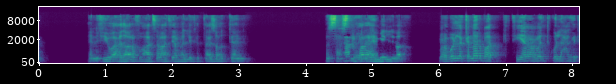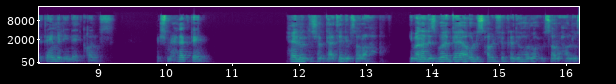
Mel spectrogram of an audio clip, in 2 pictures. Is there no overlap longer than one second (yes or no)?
yes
